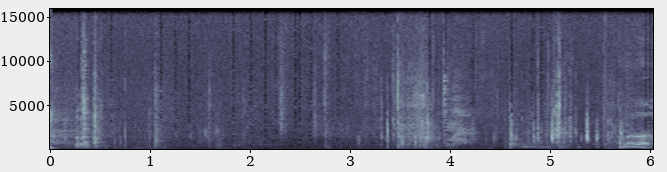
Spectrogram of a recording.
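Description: Light clicks, taps and knocks of toy cake pieces and doll dishes being handled on a doll table, with a brief soft child's voice near the end.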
